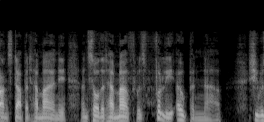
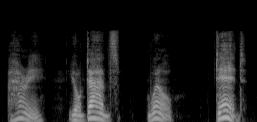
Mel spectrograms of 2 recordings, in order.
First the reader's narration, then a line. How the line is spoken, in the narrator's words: she said quietly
